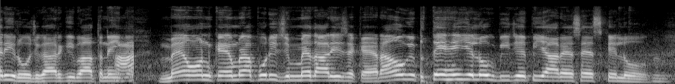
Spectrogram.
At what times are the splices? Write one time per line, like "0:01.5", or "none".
0:01.3
0:04.3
